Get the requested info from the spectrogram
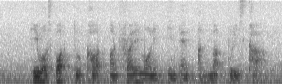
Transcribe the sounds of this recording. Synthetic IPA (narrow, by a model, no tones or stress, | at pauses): hiwɔsbɔtːukʰɔt̚ | ɔ̃nfɹaɪɾemɔnĩŋĩnɛ̃nʔãnmak̚puliskʰa̰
